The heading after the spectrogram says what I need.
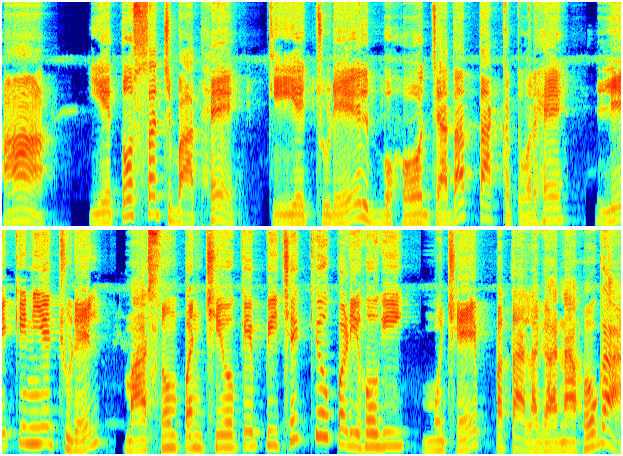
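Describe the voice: A cartoonish character voice at a middle pitch, delivered at a very slow pace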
